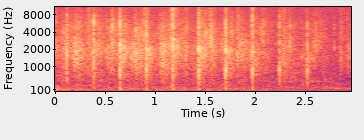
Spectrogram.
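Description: Scattered claps ring out at a live-streamed primary school spelling bee, a sparse, uneven round of hands with distinct sharp slaps spaced across the moment, fairly close and moderately loud.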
